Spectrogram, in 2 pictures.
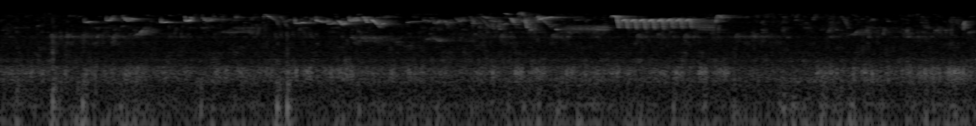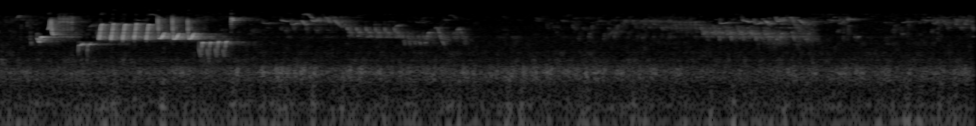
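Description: Several songbirds singing and calling in a forest, short chirping phrases throughout, with two louder trills of rapid repeated notes about eight and fourteen seconds in, the second the loudest and lasting a couple of seconds. A faint steady background noise runs underneath.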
